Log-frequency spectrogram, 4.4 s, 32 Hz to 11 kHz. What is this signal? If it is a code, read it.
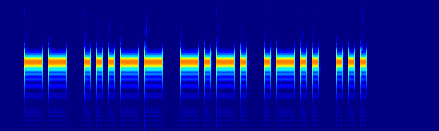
Morse code, heard as a keyed tone, about 20 wpm, 700 Hz. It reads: M3CLS
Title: DXCC-100 Call Signs - 5 Characters - 20wpm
